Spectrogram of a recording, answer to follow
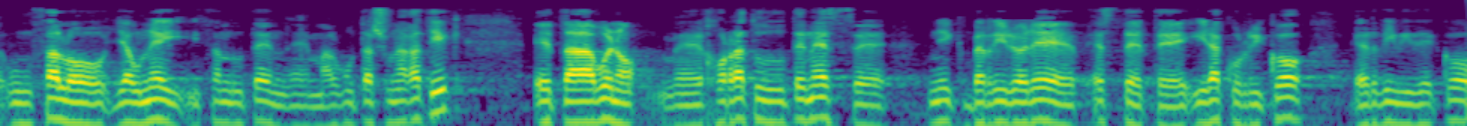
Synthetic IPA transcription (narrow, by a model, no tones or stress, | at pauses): unt͡salo̞ʝawnejḭsand̪ut̪e̞nmalɣut̪asunaɣ̞at̪ik | e̞t̪aβ̞we̞noʝo̞rat̪uðut̪e̞ne̞s | nikbe̞riɾoe̞ɾe̞ːst̪e̞t̪iɾakuriko̞ | e̞ɾð̞iβ̞iðe̞ko̞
